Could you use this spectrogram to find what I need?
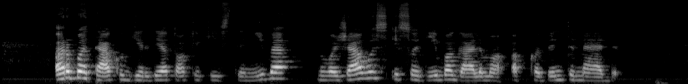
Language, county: Lithuanian, Utena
